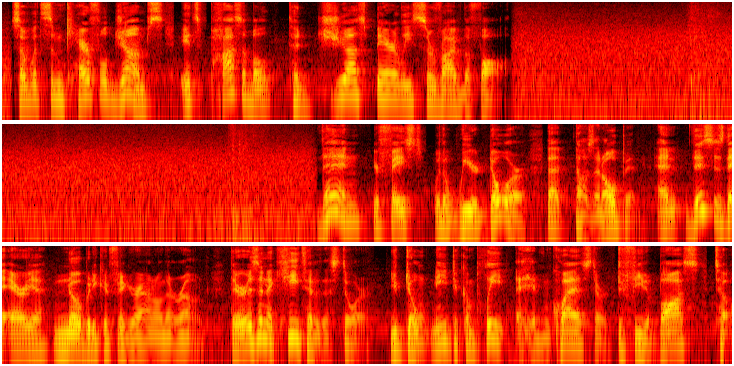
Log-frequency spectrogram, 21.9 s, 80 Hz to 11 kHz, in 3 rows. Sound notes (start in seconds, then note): 6.9 foot thuds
